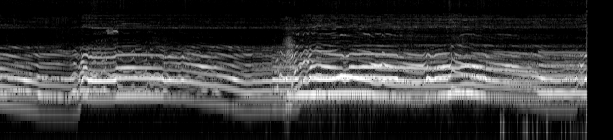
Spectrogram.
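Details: Norwegian wolves howling together, several long overlapping tonal voices sliding slowly up and down in pitch, one rising sharply near two seconds, sustained chorus lasting about twelve seconds before cutting off abruptly.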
